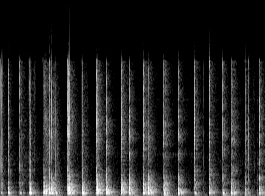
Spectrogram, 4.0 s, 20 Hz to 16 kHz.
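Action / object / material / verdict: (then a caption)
tap / laminate tabletop tapped with long fingernails / laminate / none. Long acrylic-painted nails, pink and navy, tap rapidly with both hands on a solid, flat white wood-grain laminate tabletop. About 20 short, crisp clicks land in an uneven rhythm, each with a faint tone around 290 Hz and a very quick decay.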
